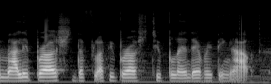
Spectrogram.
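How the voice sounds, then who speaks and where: A woman is heard over music in the background. Her sound is dry and close, with no echo. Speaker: beauty vlogger. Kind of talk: makeup tutorial narration.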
